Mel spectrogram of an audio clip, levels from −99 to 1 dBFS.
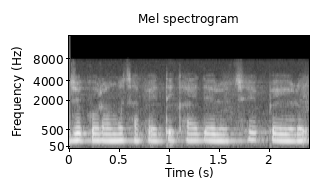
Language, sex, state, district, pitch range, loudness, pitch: Rajasthani, female, Rajasthan, Churu, 180-190 Hz, -16 LUFS, 180 Hz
